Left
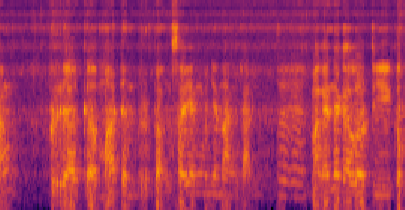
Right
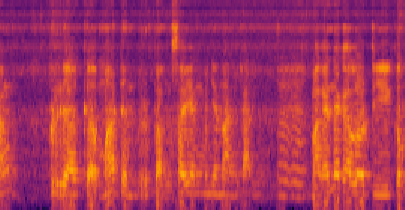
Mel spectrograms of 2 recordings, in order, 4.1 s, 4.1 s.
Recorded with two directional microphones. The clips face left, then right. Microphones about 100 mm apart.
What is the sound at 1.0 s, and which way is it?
A man's voice, 40° right (ahead or behind).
